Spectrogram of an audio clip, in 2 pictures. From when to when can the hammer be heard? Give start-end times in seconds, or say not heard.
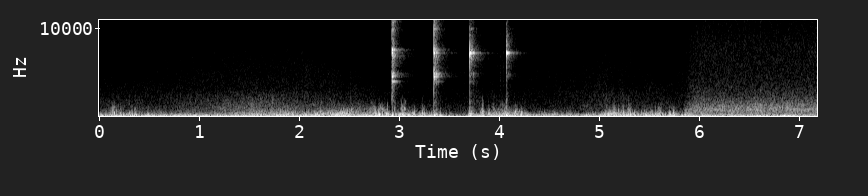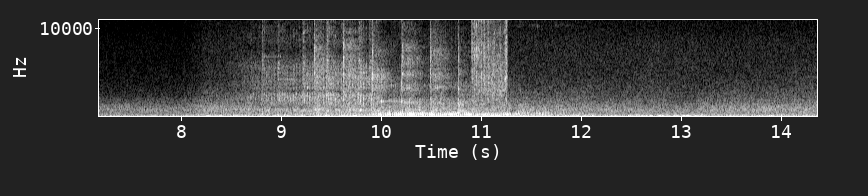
2.9-4.2, 9.3-11.3.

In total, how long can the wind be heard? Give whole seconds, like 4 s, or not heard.
14 s.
